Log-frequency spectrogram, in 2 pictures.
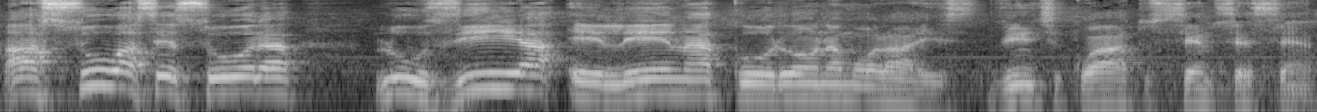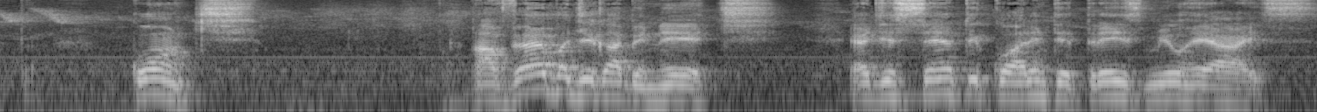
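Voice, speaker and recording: A man's very slow, fairly high-pitched speech with lively intonation and very even loudness, over light background noise. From Brazil. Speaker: activist denouncing a councilman. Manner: loud, insistent, indignant; repeatedly addresses the councilman by name, pleading and accusing. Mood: indignant, accusatory. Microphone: headset.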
